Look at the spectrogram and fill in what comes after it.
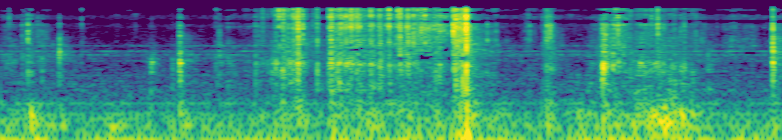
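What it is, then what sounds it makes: Bar of soap being carved. A solid, palm-sized, pink-and-white striped bar of soap is held in the palm and scraped with a metal blade, shaving off curls and crumbs. Soft, bright scraping and crisp tearing strokes come through, with the loudest scrape just past the middle over a faint low hum.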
